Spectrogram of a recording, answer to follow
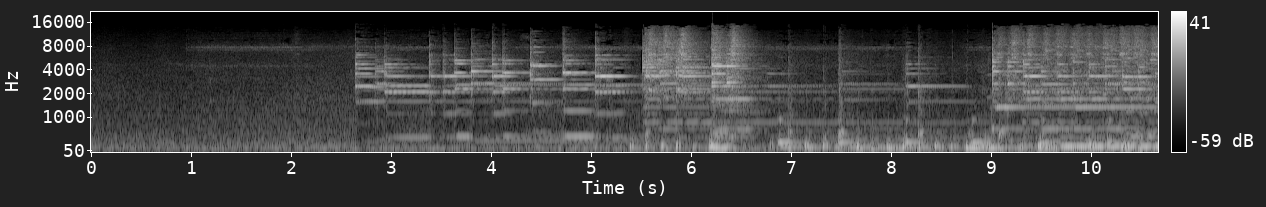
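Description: Balinese gamelan starting a piece: after about two and a half seconds of low background noise, bronze metallophones come in with a line of struck, ringing notes. The fuller ensemble joins about halfway, denser and louder, and grows louder again near the end.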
